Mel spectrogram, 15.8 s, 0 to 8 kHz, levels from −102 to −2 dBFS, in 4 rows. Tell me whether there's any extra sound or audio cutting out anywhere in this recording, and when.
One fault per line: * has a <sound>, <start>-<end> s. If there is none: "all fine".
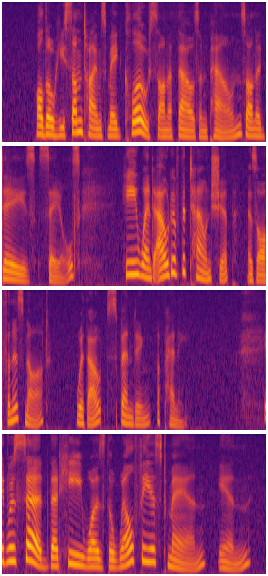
all fine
